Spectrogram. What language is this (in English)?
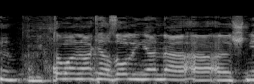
Hebrew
